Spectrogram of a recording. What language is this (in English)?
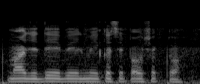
Marathi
